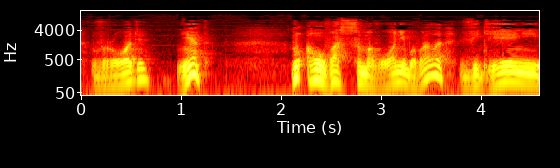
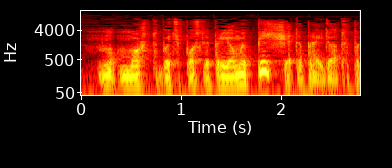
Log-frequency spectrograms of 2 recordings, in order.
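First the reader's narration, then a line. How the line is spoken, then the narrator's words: Doctor's grumble. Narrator (Russian): пробурчал доктор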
